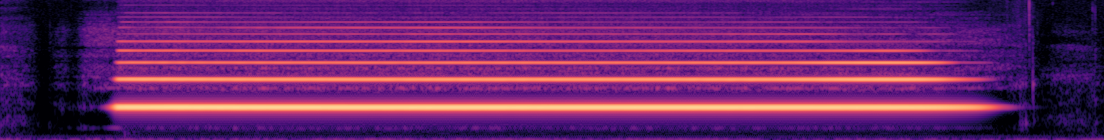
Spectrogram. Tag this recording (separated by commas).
Music, Musical instrument, woodwind instrument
